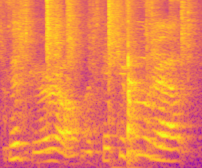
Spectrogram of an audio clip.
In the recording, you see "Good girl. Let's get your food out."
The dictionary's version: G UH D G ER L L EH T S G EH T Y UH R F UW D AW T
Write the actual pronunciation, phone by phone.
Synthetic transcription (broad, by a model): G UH D G ER L W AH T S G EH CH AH R F UW D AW T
